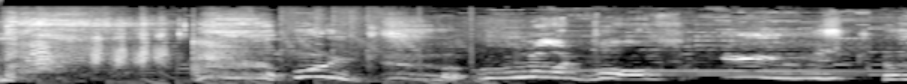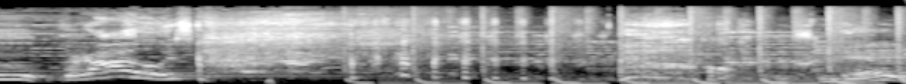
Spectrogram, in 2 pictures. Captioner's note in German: lach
